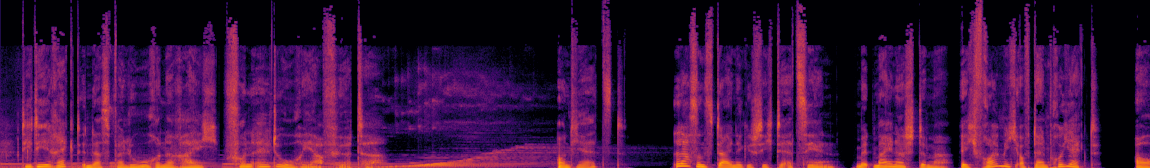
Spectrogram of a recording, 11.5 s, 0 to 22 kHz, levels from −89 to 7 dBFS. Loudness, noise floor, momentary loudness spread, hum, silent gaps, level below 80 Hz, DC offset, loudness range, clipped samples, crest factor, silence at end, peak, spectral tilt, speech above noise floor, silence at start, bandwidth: -22 LUFS; -43 dBFS; 12 LU; none; 11.08-11.33 s; -44 dBFS; under 0.1%; 5 LU; under 0.1%; 22 dB; 0 s; 0 dBFS; -5.5 dB/octave; 22 dB; 0 s; over 20 kHz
